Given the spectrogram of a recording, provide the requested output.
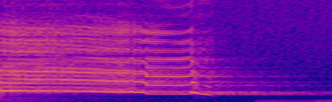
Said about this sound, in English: Then finally, I let out a blood-curdling scream.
